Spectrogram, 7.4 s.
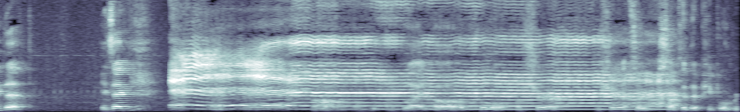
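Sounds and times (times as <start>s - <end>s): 
speech: 0.0s - 0.4s, 1.0s - 3.3s, 6.8s - 7.3s
voice imitating a blaring movie alarm clock: 1.8s - 6.9s.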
